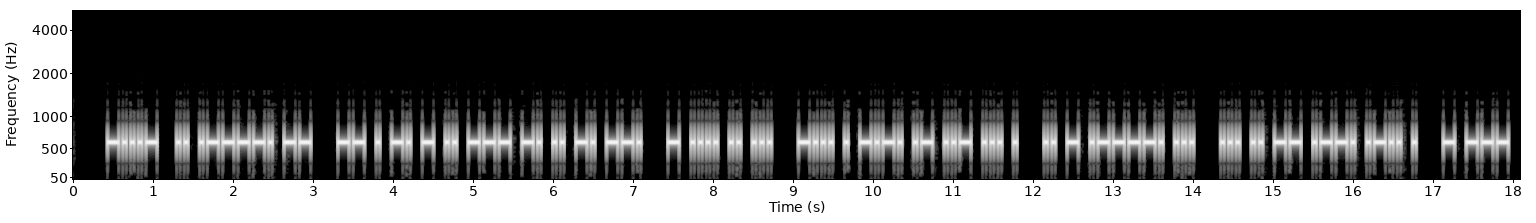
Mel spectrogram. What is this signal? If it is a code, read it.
Morse code, heard as a keyed tone, about 25 wpm, 600 Hz. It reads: <BT> I'M MENTIONING THIS BECAUSE IT'S SIMPLE TO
